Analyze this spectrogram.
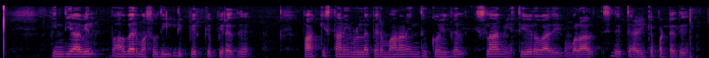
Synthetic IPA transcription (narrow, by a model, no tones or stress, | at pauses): ɪnd̪ɪjaːʋɪlbaːbɐɾmɐsuðiɪɽɪpːɪrkɯpːɪrɐðɯ | paːkɪst̪aːnɪlɯɭːɐpɛɾɯmbaːnɐnɐɪnd̪ɯkoːjɪlɣɐɭɪslaːmɪjɐ̰t̪eːʋɾɐʋaːðɪkʊmbɐlaːlsɪðɐɪt̪ːɐɪɐɻɪkːɐpːɐʈːɐðɯ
